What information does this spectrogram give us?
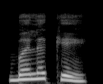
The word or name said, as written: ಬಲಗೆಯ್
